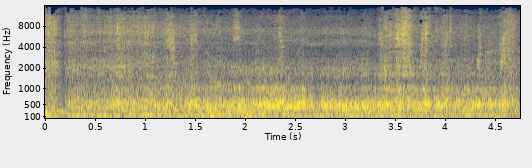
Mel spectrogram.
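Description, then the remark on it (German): An electric blender motor grinds steadily through thick jam, a loud, continuous whir with a rough, labouring edge that surges slightly now and then without stopping. “Das ist für den Mixer jetzt harte Arbeit.”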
